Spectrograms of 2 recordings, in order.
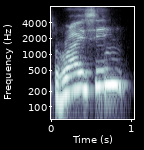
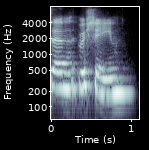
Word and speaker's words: Rasheen: Rising, Rising. It's close. It's Rasheen.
